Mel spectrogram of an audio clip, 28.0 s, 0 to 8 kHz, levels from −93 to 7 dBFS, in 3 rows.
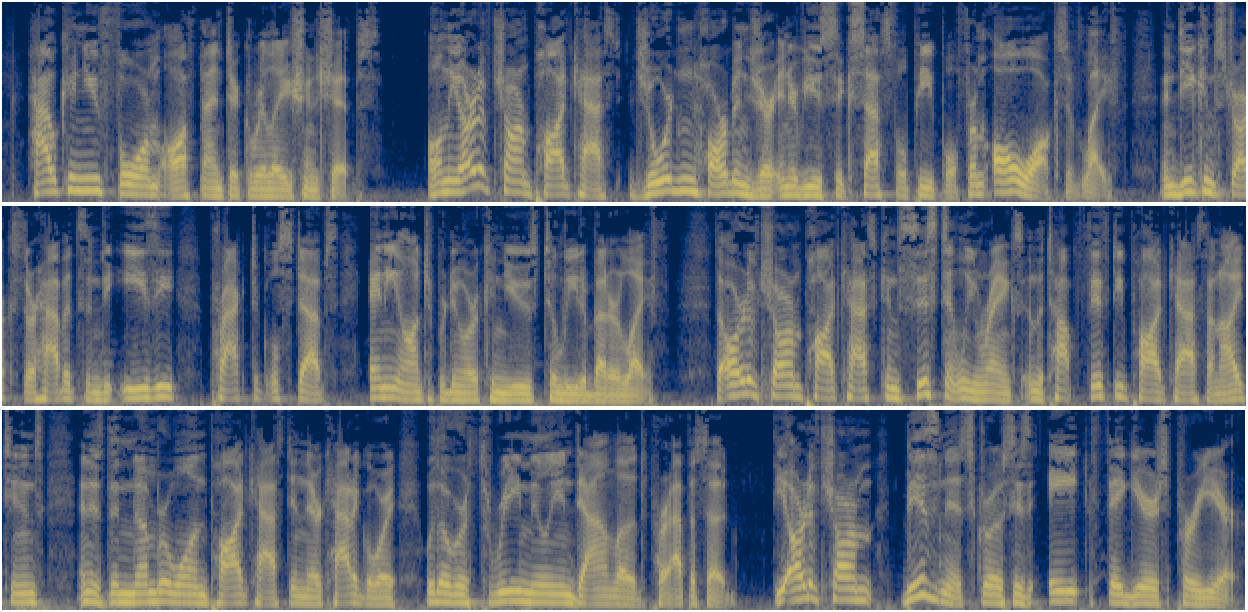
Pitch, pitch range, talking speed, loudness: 125 Hz, 110-140 Hz, 170 wpm, -19 LUFS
